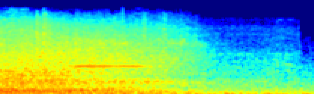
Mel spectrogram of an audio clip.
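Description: A loud rushing noise that fades away over about a second and a half, with one short high beep partway through.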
